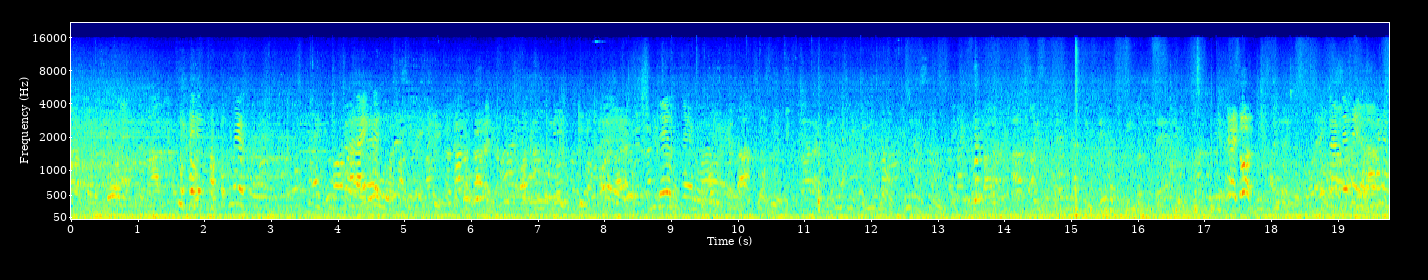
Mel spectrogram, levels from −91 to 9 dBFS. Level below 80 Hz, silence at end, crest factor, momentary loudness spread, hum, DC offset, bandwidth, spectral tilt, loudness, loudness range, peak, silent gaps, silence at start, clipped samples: -32 dBFS; 0 s; 20 dB; 9 LU; none; under 0.1%; 16.5 kHz; -5 dB/octave; -26 LUFS; 4 LU; -6 dBFS; none; 0 s; under 0.1%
